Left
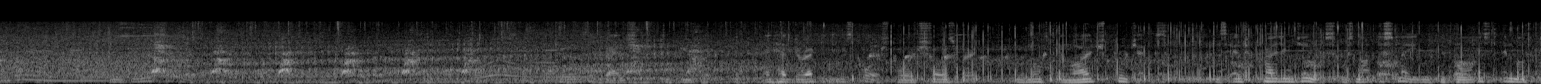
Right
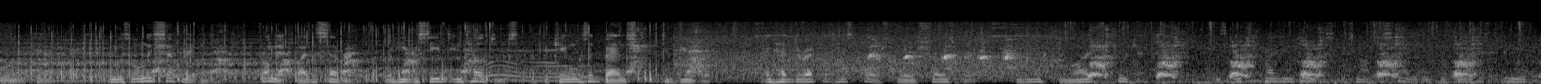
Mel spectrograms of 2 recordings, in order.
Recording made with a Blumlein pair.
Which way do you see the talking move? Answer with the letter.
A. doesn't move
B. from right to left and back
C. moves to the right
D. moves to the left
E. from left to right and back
D.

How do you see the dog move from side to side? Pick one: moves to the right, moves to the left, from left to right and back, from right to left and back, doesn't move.
moves to the right.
